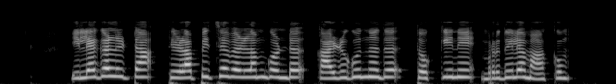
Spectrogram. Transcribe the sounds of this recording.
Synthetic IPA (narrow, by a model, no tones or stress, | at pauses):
ilɐɣɐɭiʈːɐt̪iɭɐpːit͡ɕːɐʋeɭːɐmko̞ɳɖɨkɐɻuɣunːɐðɨt̪o̞kːine̞mrɨðulɐmaːkːum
